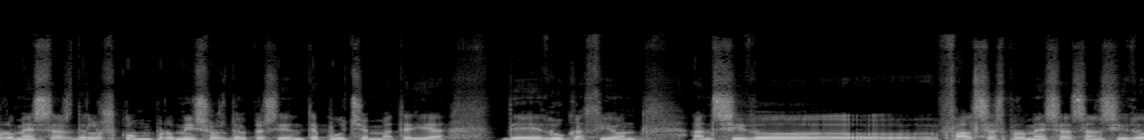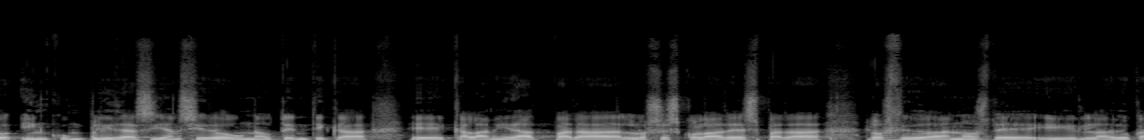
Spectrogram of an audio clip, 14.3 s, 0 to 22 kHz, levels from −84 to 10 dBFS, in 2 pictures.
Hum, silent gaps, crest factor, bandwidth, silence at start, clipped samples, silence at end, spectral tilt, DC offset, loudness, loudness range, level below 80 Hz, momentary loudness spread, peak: none; none; 16 dB; 16 kHz; 0 s; under 0.1%; 0 s; -6 dB/octave; under 0.1%; -23 LUFS; 1 LU; -44 dBFS; 5 LU; -6 dBFS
